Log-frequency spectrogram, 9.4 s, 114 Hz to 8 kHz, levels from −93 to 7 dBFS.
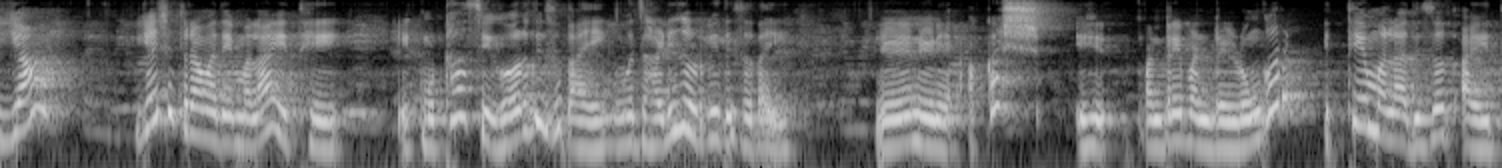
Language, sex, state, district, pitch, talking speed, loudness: Marathi, female, Maharashtra, Sindhudurg, 285 Hz, 170 wpm, -19 LUFS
